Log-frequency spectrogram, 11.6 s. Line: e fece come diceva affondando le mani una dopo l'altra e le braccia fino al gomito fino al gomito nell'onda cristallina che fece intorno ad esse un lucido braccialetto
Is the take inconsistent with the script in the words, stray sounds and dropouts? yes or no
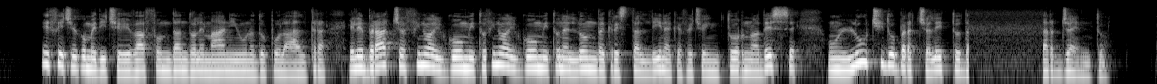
no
